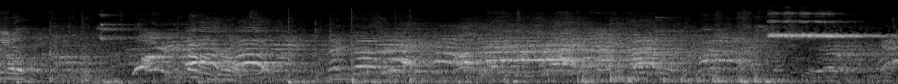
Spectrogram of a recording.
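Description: A crowd of spectators shouts and cheers in a large echoing hall.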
